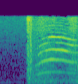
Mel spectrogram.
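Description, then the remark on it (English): After a brief quiet moment, Pinky, a male domestic shorthair cat up for adoption at the Placer County Animal Shelter, lets out one long, drawn-out meow, clear, holding a steady wavering tone until the end with no talking. “He's a male cat, domestic short hair.”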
